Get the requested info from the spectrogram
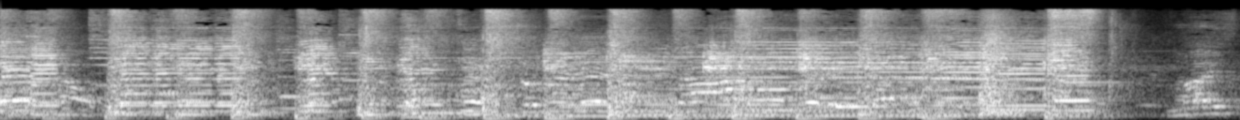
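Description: Live blues band playing, with two saxophones over drums and bass on a steady beat. The band stops briefly near the end.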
